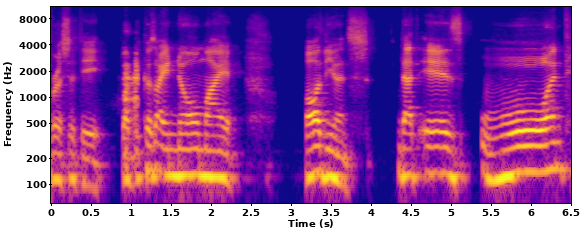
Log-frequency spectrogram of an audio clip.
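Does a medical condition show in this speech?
Yes: stutter; lifelong stutter, breathing technique from speech course also done by Gareth Gates, joined Toastmasters; still stutters in six languages, controls stutter with breathing technique; debilitating stutter, avoided speaking about 25 years, stutter evident when speaking, pauses resemble internet lag; here prolonged sounds.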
